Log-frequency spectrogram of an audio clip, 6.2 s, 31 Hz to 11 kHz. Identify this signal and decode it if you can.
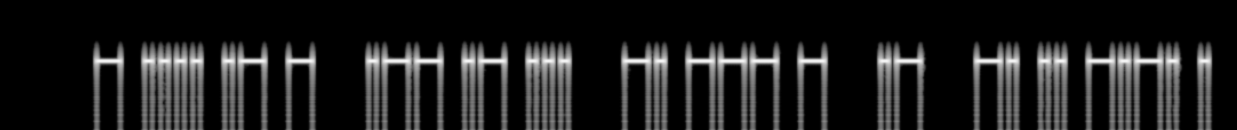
Morse code, heard as a keyed tone, about 30 wpm, 700 Hz. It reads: THAT WAS NOT A NICE
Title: Sentences from Top 1200 Words 30wpm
